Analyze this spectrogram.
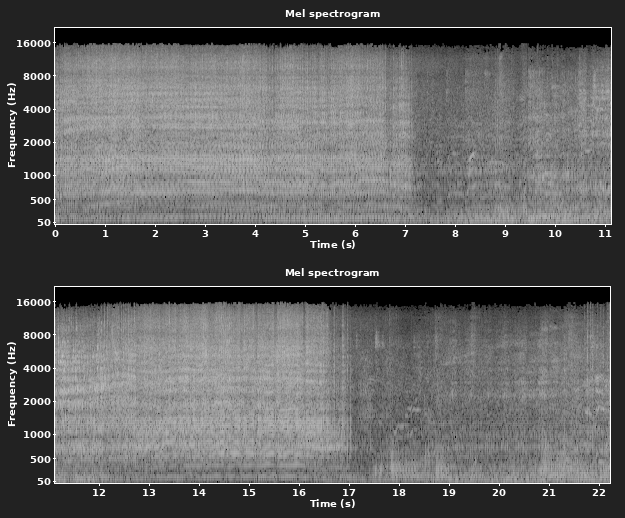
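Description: Mud and water splash and churn under spinning tyres.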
